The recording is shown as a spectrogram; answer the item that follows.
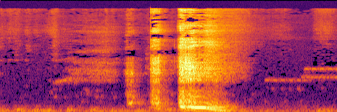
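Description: A person sneezing: two quick catches of breath, then one loud sneeze with a falling voice about two seconds in.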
